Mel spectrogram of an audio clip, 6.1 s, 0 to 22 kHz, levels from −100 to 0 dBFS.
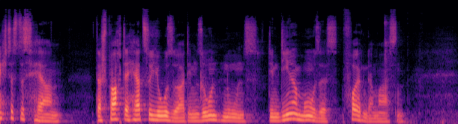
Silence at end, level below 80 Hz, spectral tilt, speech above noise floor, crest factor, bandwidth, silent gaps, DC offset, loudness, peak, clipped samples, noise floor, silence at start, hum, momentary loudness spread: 0.7 s; -62 dBFS; -6.5 dB/octave; 31 dB; 22 dB; 14 kHz; none; under 0.1%; -28 LUFS; -6 dBFS; under 0.1%; -58 dBFS; 0 s; none; 14 LU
